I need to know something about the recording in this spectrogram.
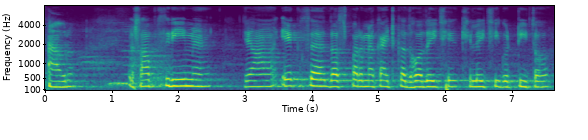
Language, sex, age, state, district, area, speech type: Maithili, female, 45-60, Bihar, Samastipur, urban, spontaneous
